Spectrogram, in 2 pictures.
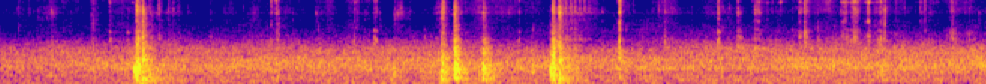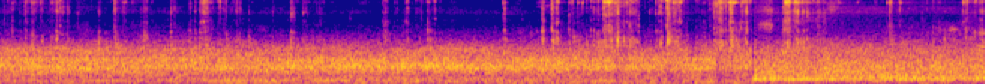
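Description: A patrol car's rear door shuts with a loud slam about a second in, followed by a few sharp knocks against the door about two seconds later. Keys and duty gear then rattle over steady rustling noise as the officer walks, with a cluster of small jangling clicks near the end.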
